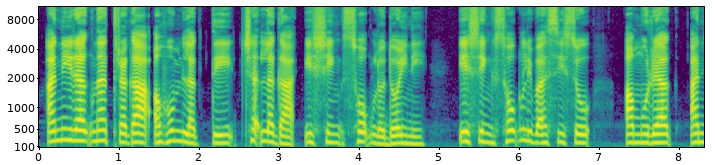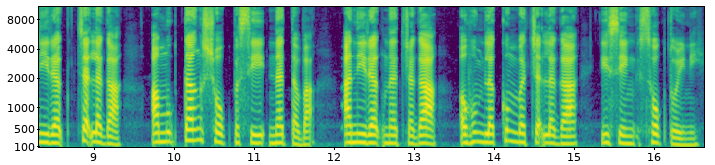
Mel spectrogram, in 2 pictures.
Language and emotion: Manipuri, neutral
